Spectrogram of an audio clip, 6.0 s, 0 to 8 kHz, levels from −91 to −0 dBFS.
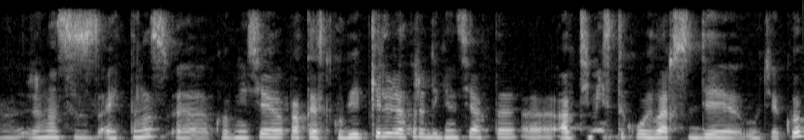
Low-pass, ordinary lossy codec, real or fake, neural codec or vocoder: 7.2 kHz; none; fake; vocoder, 22.05 kHz, 80 mel bands, Vocos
